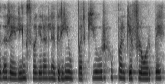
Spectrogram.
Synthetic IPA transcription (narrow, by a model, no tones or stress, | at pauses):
ad̪aɾeːlɪ̃ŋɡsʋɐɡɛːɾalɐɡɾiĩʊpəɾkiɔːɾʊpːəɾkefloːɾpe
